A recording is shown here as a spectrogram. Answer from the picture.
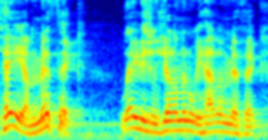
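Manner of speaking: loud, excited call of a mythic pull; excited announcement. Real, not acted. Collector showing off a mythic pull, announcing it loudly to viewers. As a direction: ring it out like a showman.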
